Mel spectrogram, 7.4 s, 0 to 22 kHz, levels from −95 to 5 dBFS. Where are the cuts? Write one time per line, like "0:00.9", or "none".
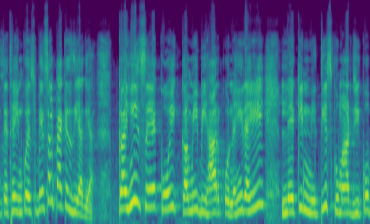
none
